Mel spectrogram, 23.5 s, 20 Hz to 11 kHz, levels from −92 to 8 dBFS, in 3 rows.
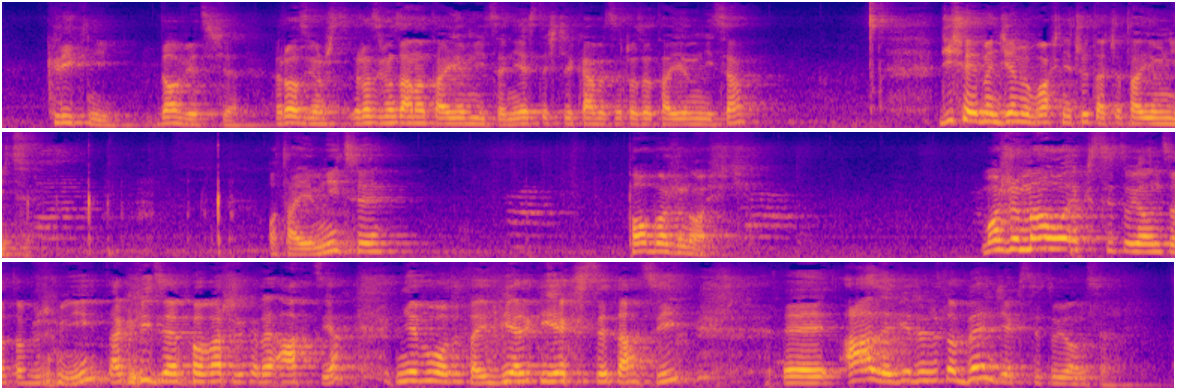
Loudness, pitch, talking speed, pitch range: -15 LUFS, 195 Hz, 110 wpm, 150-215 Hz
